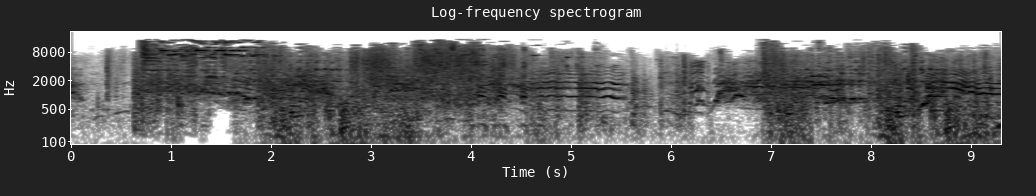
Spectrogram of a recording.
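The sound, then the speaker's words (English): Loud crashes of things being smashed and breaking in a scene from Monday's EastEnders, with glass-like shattering that repeats in bursts throughout, while raised voices carry on over the commotion. “I do not like the word bubbly, but I've never smashed the place up.”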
